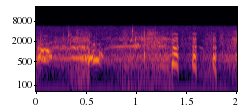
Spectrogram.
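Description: A dog yipping and whining at its owner, with a thin rising whine about a second in and a few short sharp yips near the end.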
